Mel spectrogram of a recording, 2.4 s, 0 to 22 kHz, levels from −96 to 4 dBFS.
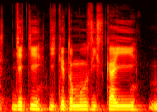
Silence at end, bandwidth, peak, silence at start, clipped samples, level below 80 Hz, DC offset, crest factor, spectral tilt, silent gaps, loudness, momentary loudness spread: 0 s; 16 kHz; -4 dBFS; 0 s; under 0.1%; -52 dBFS; under 0.1%; 18 dB; -6 dB/octave; none; -22 LUFS; 6 LU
